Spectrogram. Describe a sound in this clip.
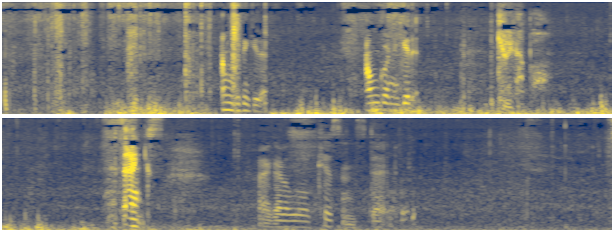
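A dog's paws dig and crunch in snow.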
